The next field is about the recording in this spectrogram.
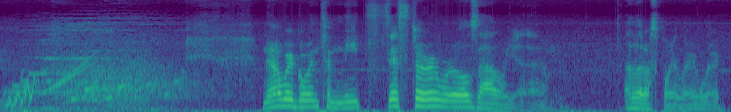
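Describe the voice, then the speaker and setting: Slow-paced woman commenting on gameplay. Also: low voice, animated. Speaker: gaming streamer. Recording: game music behind the voice.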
